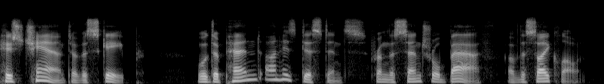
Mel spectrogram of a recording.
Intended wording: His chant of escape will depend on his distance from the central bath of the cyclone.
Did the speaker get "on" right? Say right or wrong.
right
